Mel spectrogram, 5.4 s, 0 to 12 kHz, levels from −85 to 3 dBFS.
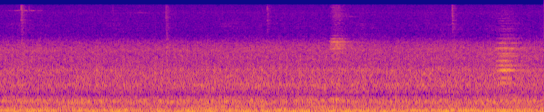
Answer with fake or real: fake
